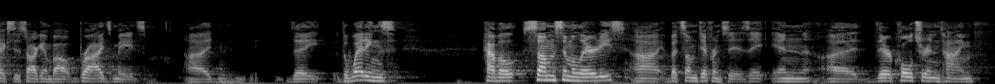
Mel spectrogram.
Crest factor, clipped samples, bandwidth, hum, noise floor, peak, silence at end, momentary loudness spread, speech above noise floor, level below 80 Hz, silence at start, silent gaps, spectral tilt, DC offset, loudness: 24 dB; under 0.1%; 8 kHz; none; -52 dBFS; -2 dBFS; 0.15 s; 14 LU; 27 dB; -56 dBFS; 0 s; none; -2.5 dB/octave; under 0.1%; -24 LUFS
